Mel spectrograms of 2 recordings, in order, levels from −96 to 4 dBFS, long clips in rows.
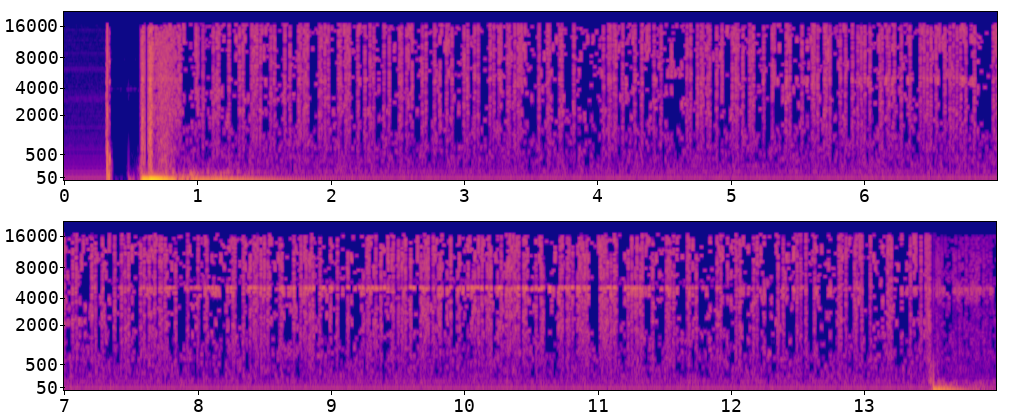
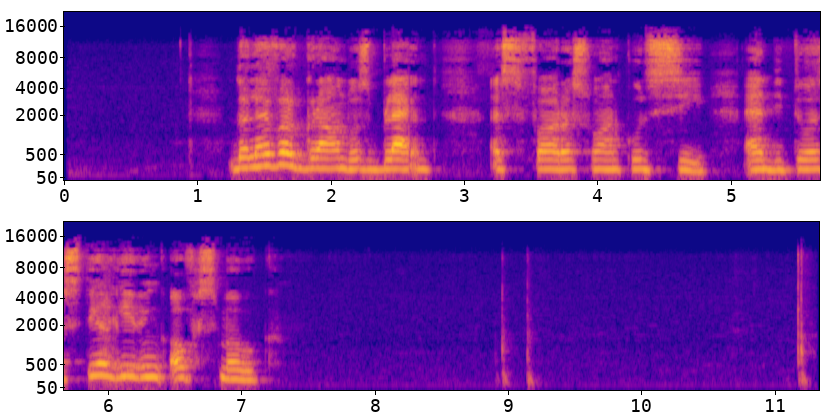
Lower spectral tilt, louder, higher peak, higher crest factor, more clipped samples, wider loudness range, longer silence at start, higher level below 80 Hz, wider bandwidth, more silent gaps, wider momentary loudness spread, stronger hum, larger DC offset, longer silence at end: second, 0 dB/octave vs -3 dB/octave; second, -33 LUFS vs -18 LUFS; second, -4 dBFS vs 0 dBFS; first, 28 dB vs 22 dB; neither; second, 4 LU vs 9 LU; second, 0 s vs 1.25 s; first, -48 dBFS vs -62 dBFS; about the same, 17 kHz vs 16 kHz; neither; second, 6 LU vs 13 LU; neither; neither; about the same, 0 s vs 0.1 s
